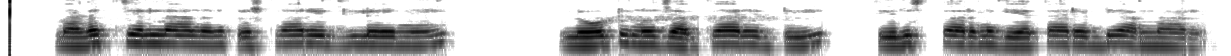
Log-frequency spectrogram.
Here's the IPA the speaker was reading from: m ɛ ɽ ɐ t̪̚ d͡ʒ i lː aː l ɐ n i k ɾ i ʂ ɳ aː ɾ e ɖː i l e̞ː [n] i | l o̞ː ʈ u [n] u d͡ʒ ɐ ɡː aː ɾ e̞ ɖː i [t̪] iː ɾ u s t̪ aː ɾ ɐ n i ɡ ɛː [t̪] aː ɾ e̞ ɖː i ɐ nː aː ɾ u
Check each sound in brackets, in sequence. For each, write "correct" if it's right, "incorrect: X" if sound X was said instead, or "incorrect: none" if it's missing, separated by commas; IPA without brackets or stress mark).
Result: correct, correct, correct, correct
